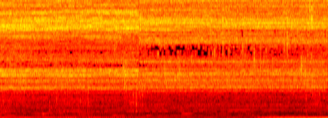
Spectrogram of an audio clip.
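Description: Thin stream of tap water running steadily from a faucet and splashing over a fingertip, a continuous hiss. Soft background music plays under it.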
